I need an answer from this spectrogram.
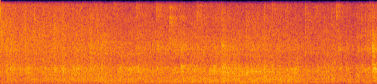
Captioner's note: loud bumping of the wagon wheels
